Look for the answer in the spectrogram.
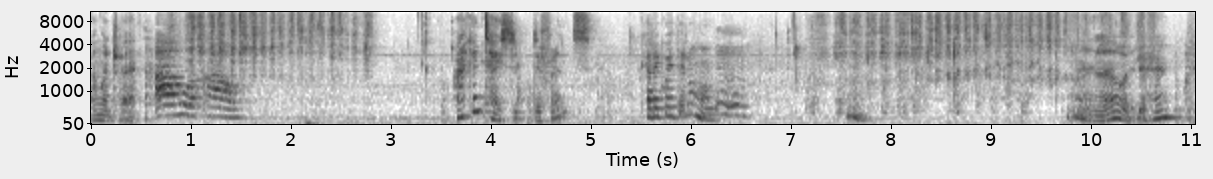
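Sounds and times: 
speech: 0:00.1 - 0:01.9, 0:03.6 - 0:06.6, 0:07.5 - 0:08.0, 0:09.7 - 0:11.0
soft bamboo toothbrush bristles scrubbing a tongue: 0:00.7 - 0:02.8, 0:07.0 - 0:10.6.

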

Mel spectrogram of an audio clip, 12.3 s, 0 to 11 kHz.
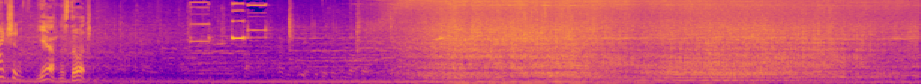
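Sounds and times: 
speech: 0:00.0 - 0:01.4
short electronic beeps: 0:02.6 - 0:03.6
large agricultural spray drone's propellers whirring: 0:04.6 - 0:12.2.

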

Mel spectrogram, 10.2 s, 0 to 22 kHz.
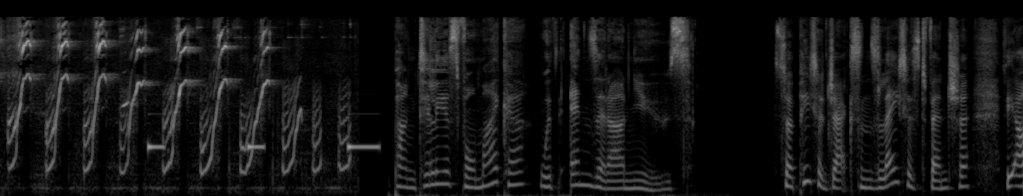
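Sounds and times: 
guinea pig squeaking: 0:00.0 - 0:03.7
speech: 0:04.0 - 0:07.0, 0:07.8 - 0:10.2.

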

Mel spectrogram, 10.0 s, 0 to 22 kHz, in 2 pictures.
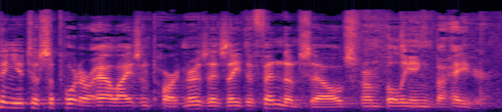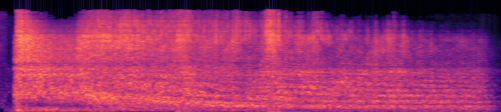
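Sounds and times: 
speech: 0:00.0 - 0:05.0
anti-ship missiles being fired by Japanese units during a military exercise: 0:05.1 - 0:10.0.

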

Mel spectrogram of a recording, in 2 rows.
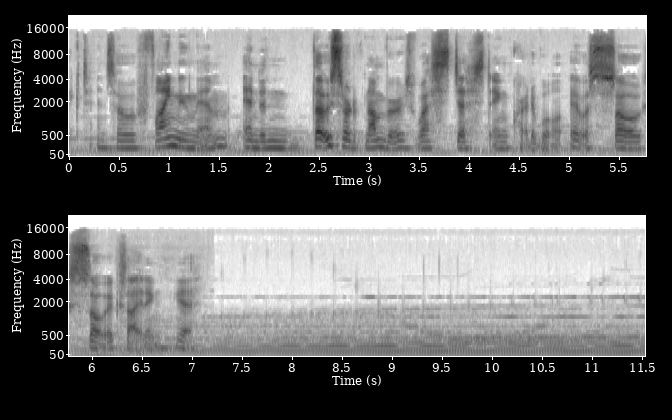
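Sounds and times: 
speech: 0:00.0 - 0:07.2
foraging sperm whale clicks on a directional hydrophone: 0:07.1 - 0:11.3.

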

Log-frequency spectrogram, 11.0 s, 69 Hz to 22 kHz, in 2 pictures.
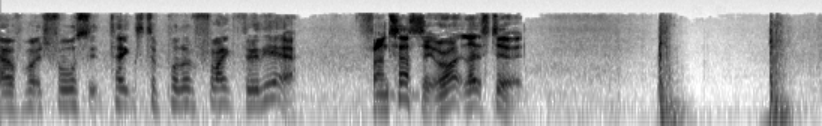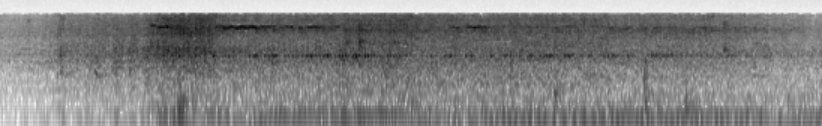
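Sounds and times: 
speech: 0:00.0 - 0:03.6
road noise: 0:00.0 - 0:10.9
sharp thuds: 0:04.4 - 0:05.4
car engine accelerating while driving on the A505 near Duxford: 0:05.6 - 0:10.9.

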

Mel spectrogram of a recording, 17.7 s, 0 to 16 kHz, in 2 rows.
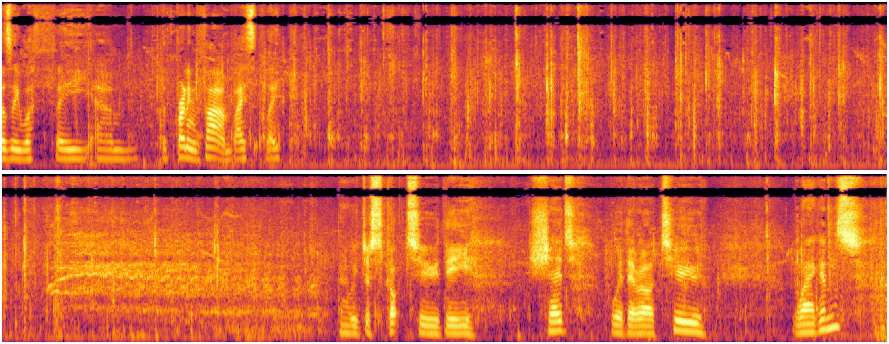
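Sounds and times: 
speech: 0:00.0 - 0:03.2, 0:12.3 - 0:17.6
working farm horse hooves clip-clopping on a hard surface: 0:00.0 - 0:17.6
working farm horse whinnying: 0:09.2 - 0:12.2.

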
